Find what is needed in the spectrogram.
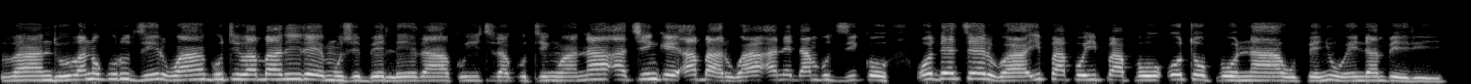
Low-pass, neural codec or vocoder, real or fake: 7.2 kHz; codec, 16 kHz in and 24 kHz out, 1 kbps, XY-Tokenizer; fake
